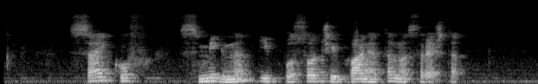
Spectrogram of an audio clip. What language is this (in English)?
Bulgarian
